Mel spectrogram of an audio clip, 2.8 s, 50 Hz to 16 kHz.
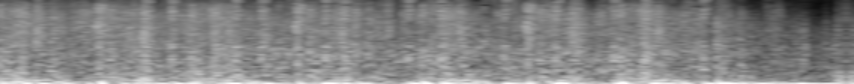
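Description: Rapid bursts from the 37mm cannon of a Yak-3T fighter in World of Warplanes, a dense, continuous thudding of shots over steady engine roar, with no talk.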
